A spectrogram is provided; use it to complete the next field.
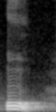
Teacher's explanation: ऊ बोलते ही आपका होठ क्या हो गया, गोल होकर के बाहर आ गया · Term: वृत्तमुखी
